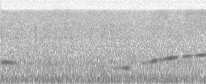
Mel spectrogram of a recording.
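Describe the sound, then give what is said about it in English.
An ambulance siren wails faintly, its pitch rising slowly over a steady rush of wind and street noise, with no one talking. “Sorry, an ambulance is passing me.”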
